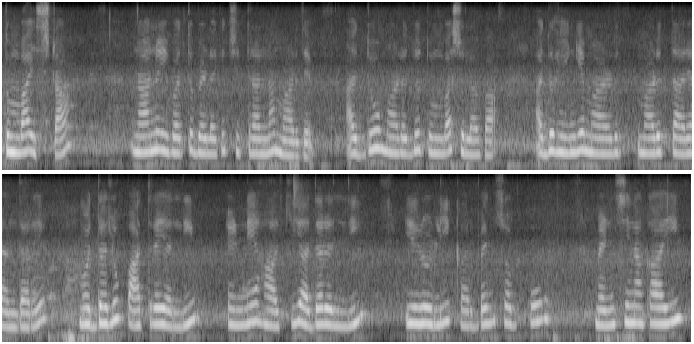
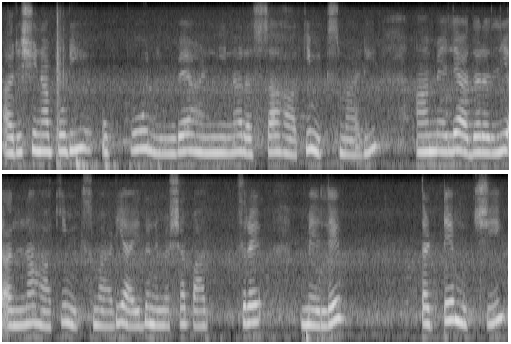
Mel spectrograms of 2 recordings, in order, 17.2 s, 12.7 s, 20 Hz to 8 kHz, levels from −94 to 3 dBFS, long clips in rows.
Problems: none marked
